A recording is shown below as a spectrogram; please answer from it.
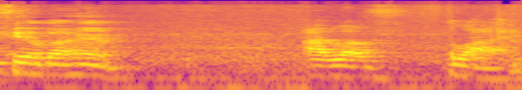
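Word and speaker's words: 6LACK: I love Black, not 6 Black. I love Black. Yeah, I just said that because that's how it's spelled. I know, and everyone always makes that mistake.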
